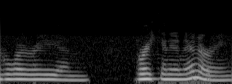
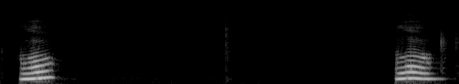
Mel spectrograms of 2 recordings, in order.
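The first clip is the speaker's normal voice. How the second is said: raised, fake, innocent-sounding put-on female voice; 3 semitones higher, 5 dB louder than usual. Answering a scam call, playing it low key and innocent, in a put-on female voice. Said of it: "I know I'm talking in a female voice".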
